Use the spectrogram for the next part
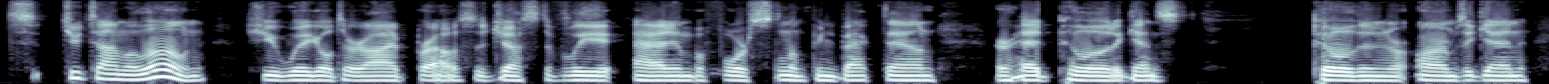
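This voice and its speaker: A man narrating fan fiction aloud in a halting way, stumbling over words as he reads. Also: medium pitch, monotone, a little mellow, smooth, no room sound. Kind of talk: story narration read aloud.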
